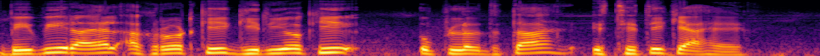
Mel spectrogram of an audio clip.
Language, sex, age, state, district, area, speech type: Hindi, male, 30-45, Uttar Pradesh, Bhadohi, rural, read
